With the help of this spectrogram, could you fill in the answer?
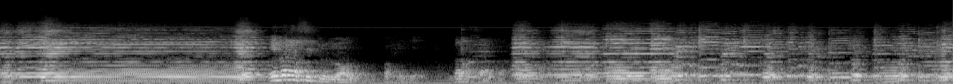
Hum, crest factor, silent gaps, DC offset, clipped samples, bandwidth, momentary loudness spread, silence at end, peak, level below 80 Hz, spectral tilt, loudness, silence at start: none; 14 dB; none; under 0.1%; under 0.1%; 8 kHz; 10 LU; 0 s; -2 dBFS; -36 dBFS; -6.5 dB/octave; -17 LUFS; 0 s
